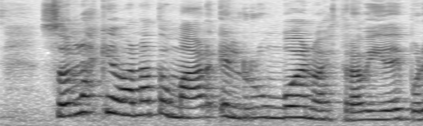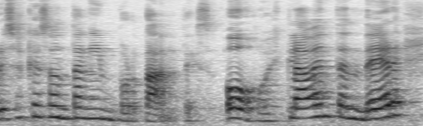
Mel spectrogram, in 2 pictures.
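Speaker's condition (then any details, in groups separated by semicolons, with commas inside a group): No condition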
